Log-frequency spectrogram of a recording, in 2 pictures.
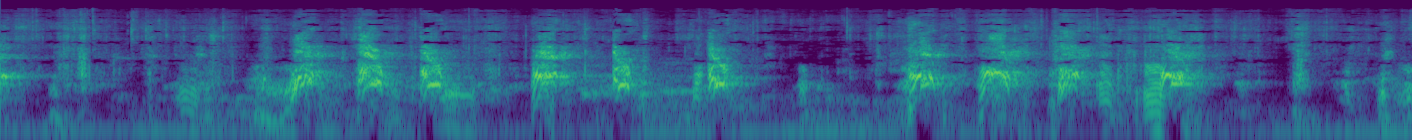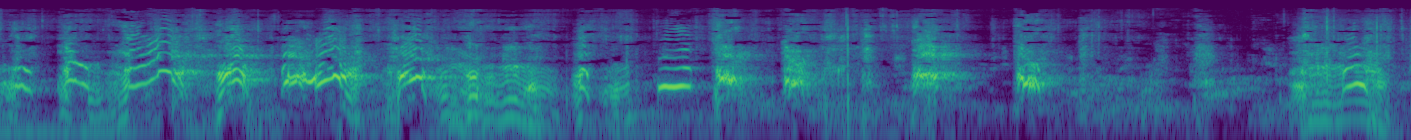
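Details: A Pinscher named Teco indoors, loud and agitated: bursts of sharp, harmonic barks and yelps, several in quick succession, overlapping with a person talking and calling to the dog throughout.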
